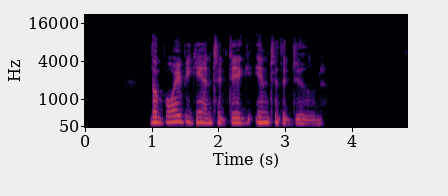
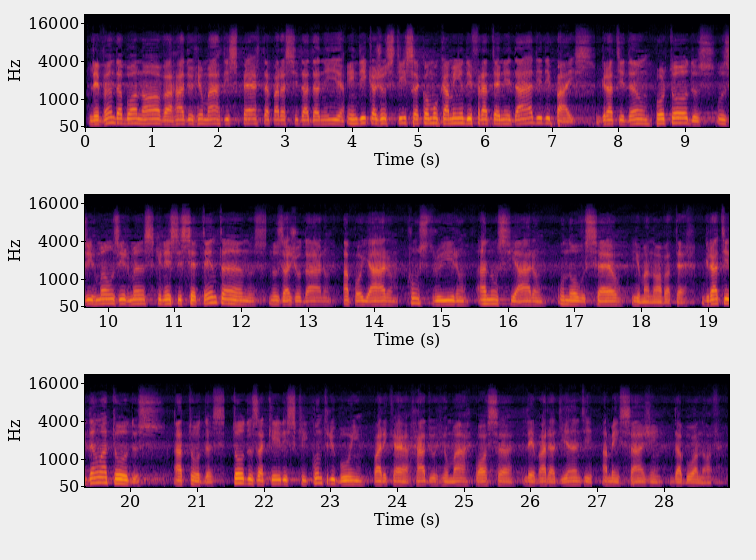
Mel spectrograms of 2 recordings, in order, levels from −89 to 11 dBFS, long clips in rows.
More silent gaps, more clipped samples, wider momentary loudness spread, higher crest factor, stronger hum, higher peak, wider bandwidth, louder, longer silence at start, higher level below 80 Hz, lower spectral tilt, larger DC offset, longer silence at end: neither; neither; about the same, 9 LU vs 8 LU; about the same, 20 dB vs 18 dB; neither; second, -20 dBFS vs -6 dBFS; second, 11 kHz vs 13.5 kHz; second, -37 LUFS vs -24 LUFS; first, 1 s vs 0.05 s; about the same, -74 dBFS vs -76 dBFS; about the same, -5 dB/octave vs -5 dB/octave; neither; first, 1.25 s vs 0.1 s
